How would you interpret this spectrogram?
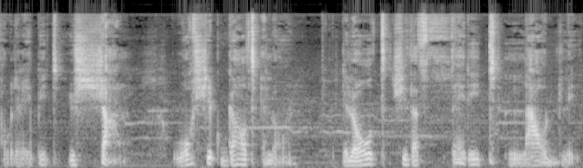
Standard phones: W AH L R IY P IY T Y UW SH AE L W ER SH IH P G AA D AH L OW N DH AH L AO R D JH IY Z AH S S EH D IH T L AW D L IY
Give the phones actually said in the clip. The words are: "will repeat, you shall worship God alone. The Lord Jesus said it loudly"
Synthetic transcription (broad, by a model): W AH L R IY P IY T Y UW SH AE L W ER SH IH P G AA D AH L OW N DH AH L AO L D CH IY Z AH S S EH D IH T L AW D L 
